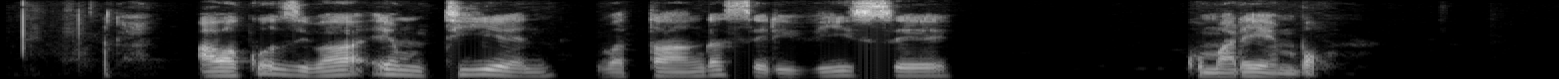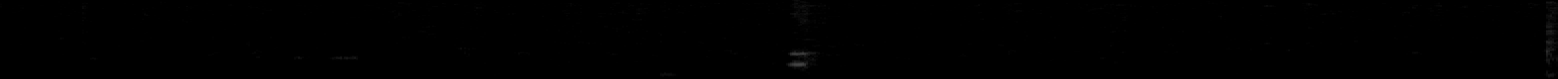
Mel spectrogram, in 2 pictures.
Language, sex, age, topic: Kinyarwanda, male, 18-24, finance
